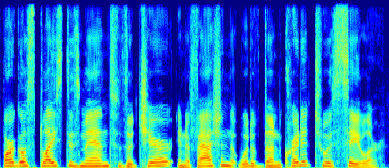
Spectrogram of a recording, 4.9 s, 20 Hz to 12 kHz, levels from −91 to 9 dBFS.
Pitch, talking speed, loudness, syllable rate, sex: 190 Hz, 220 wpm, -18 LUFS, 4.8 syllables/s, male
